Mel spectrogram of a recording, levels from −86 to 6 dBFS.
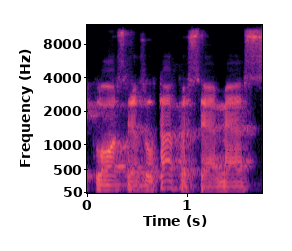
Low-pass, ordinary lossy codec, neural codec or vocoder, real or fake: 10.8 kHz; Opus, 64 kbps; none; real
